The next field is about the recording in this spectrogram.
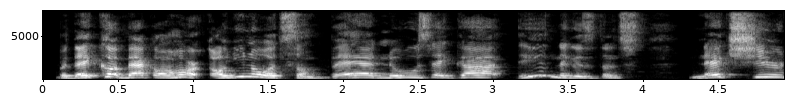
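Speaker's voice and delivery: high-pitched, worked-up complaint; indignant rant. Real, not acted. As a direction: rant in disbelief. Indignant rant about school start time.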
